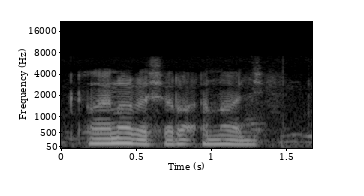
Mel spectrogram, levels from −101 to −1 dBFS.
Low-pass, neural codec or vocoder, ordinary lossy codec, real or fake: 7.2 kHz; none; none; real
